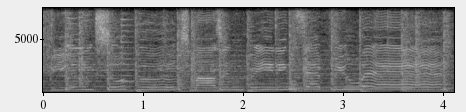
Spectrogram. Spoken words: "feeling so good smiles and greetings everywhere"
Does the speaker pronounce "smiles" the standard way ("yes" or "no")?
no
